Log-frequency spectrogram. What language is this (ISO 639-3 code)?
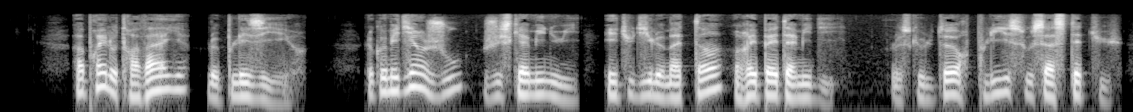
fra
